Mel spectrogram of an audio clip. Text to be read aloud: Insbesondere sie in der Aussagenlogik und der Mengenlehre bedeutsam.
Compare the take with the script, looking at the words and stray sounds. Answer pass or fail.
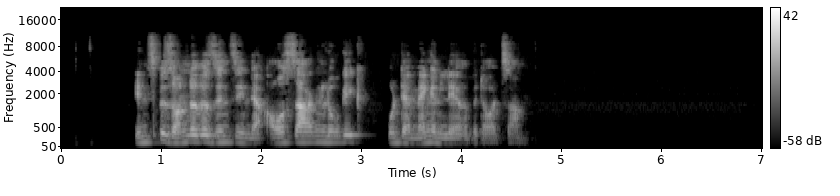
fail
